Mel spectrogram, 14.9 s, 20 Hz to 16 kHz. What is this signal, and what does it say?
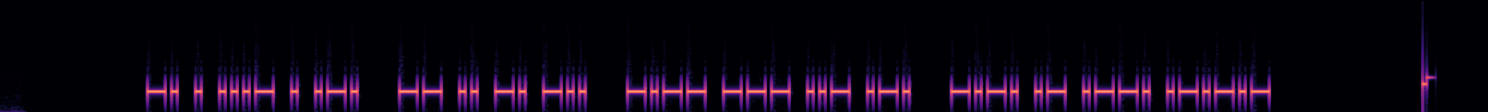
Morse code, heard as a keyed tone, about 20 wpm, 700 Hz. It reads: NEVER MIND YOUR CAP.
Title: Sentences from Top 1600 Words 20wpm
